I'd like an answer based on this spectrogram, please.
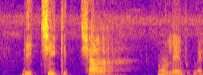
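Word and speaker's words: vicikicchā: Kukucha, Vichikicha, eu acho que é assim que pronuncia em Pali, né?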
